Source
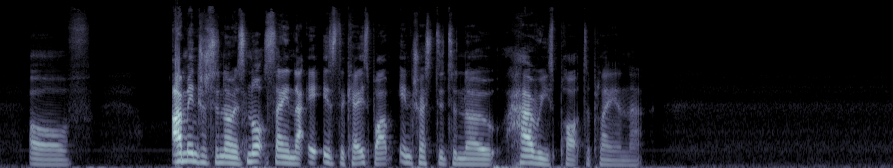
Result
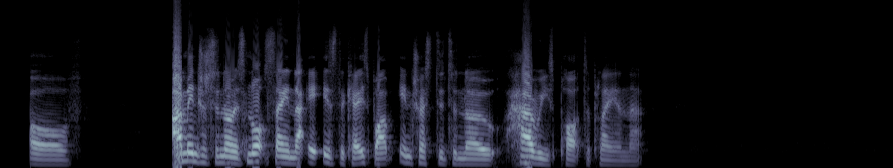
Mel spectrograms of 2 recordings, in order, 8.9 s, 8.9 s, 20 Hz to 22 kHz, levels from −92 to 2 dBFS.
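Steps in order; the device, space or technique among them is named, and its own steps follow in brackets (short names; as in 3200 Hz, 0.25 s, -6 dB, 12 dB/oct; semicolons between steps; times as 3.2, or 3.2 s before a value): walkie-talkie (BPF 410–2900 Hz; hard clip -22 dBFS, distortion -6 dB; gate -60 dBFS, range -14 dB); notch 1100 Hz, Q 10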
